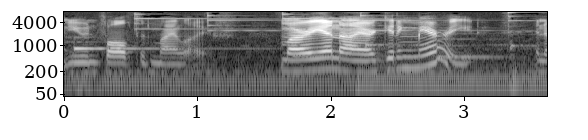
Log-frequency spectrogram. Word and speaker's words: Maria: involved in my life mari and i are getting married and I'm of oh you're coming no stupid excuses so that's a thing did you say Marya it's Maria Maria Maria Maria hey whatever it's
